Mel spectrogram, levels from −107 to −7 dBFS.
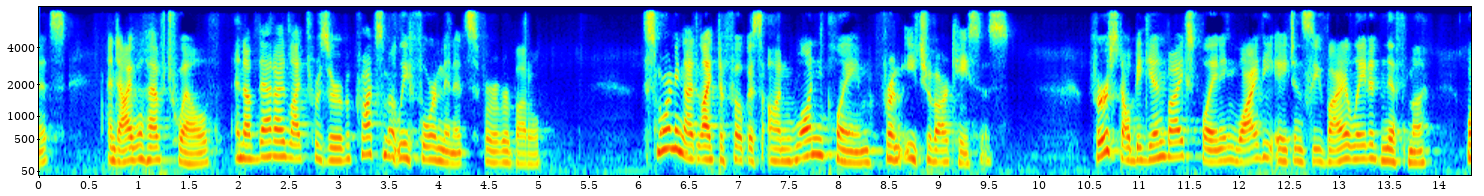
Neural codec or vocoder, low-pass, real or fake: codec, 16 kHz, 2 kbps, X-Codec, HuBERT features, trained on balanced general audio; 7.2 kHz; fake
